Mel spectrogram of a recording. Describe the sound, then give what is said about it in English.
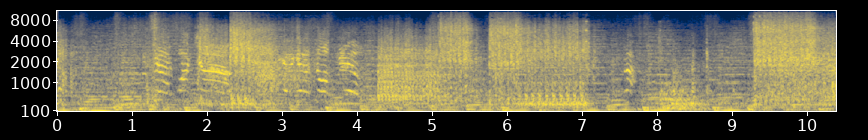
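Heavy machine gun fire raking a train, made of loud, rapid bursts of shots that run almost without pause. Sharp cracks follow one another in dense clusters from start to finish. “A German trooper riddles the train with heavy machine gun fire, killing two passengers.”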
